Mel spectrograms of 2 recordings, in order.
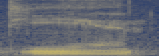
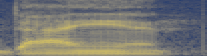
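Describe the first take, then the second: First: The first syllable sounds like 'dee'. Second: The first syllable sounds like 'die'. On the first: The sayer knows the artist's own pronunciation. The speaker calls it right. "If you're in the know, you say Deanne" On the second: The sayer does not know the artist's own pronunciation. The speaker calls it wrong. "If you don't know, you say Diane"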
